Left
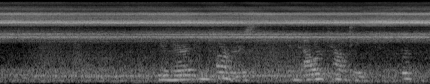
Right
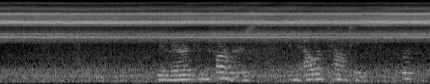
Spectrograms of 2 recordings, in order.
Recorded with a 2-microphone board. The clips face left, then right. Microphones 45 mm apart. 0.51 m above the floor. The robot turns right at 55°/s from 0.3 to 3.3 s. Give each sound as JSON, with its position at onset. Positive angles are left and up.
{"t": 0.0, "sound": "an insect", "azimuth_deg": -125, "distance_m": 0.7}
{"t": 1.6, "sound": "a woman speaking", "azimuth_deg": -90, "distance_m": 1.8}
